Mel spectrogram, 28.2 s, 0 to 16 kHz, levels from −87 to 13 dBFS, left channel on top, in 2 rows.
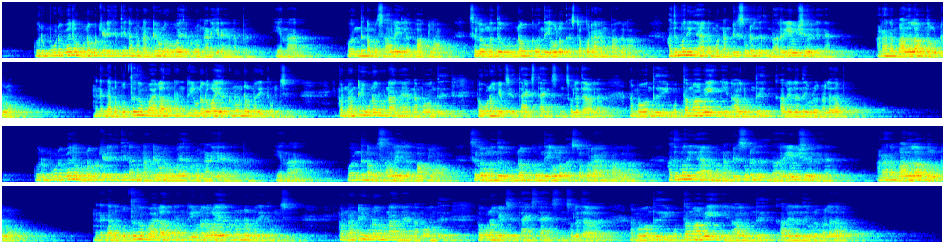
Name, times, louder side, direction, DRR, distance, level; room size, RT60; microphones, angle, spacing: voice 1, 0.5-3.7 4.1-4.5 5.2-6.6 7.0-9.5 10.0-12.4 13.1-14.4 15.5-18.5 19.2-20.8 21.3-23.1 23.5-26.8, left 2 dB, 40° left, 4 dB, 0.8 m, -19 dB
12.5 x 4.3 x 3.2 m, 1.2 s
head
